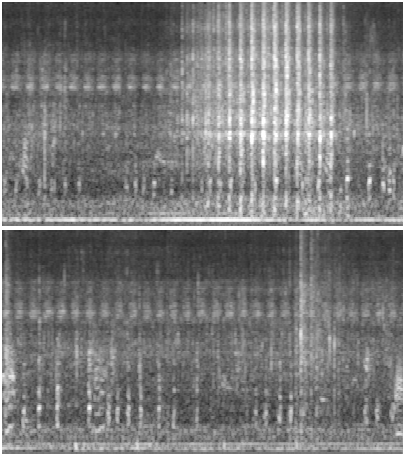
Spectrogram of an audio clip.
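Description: Backyard fowl calling, short clucks and peeps scattered through, with a rapid rattling run of sharp strokes, about ten a second, lasting about two seconds a couple of seconds in, the loudest part. A low steady hum runs underneath.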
